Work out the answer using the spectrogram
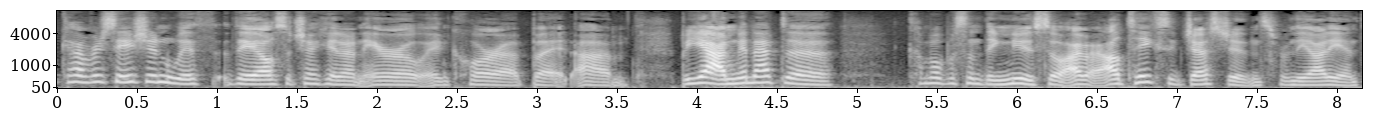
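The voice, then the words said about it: Congested, sick-sounding voice. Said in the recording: “the fates have smote me with a beast of a cold, which I'm sure the listeners can hear in my voice”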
